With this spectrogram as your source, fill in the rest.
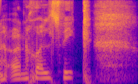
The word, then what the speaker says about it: Örnsköldsvik: It will take place in Örnsköldsvik. That's how you pronounce it.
